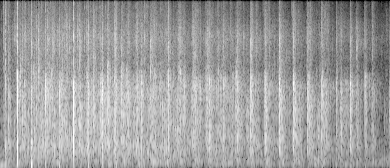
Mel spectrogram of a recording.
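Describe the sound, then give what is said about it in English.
A room full of people applauding two graduates during announcements, with many overlapping claps forming a dense, steady patter that thins slightly toward the end. “So if you want to come on down, we'll give you a Bible and we can give them a round of applause.”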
